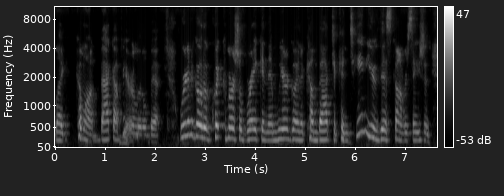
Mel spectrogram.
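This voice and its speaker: A woman speaks at a medium pitch with ordinary pitch variation, in a normal speaking voice. The recording is very clean, with a silent background. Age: 60s. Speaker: minister and talk show co-host. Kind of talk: casual chat.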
